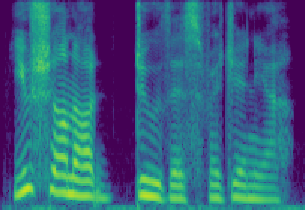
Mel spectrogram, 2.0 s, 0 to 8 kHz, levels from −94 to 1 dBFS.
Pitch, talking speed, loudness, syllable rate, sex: 200 Hz, 175 wpm, -17 LUFS, 4.9 syllables/s, female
